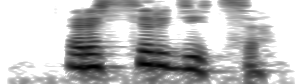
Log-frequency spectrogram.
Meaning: 1. to get angry 2. passive of рассерди́ть (rasserdítʹ)
- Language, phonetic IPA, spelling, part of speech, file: Russian, [rəsʲːɪrˈdʲit͡sːə], рассердиться, verb, Ru-рассердиться.ogg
